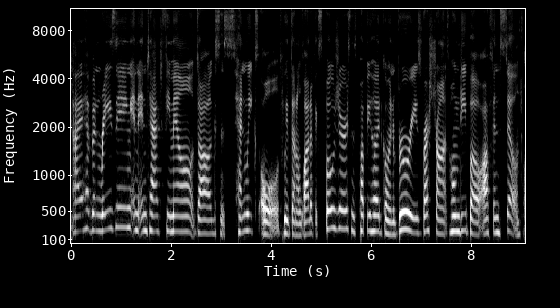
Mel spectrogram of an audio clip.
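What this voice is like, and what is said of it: Raspy voice. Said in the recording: “My voice is so raspy right now.”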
